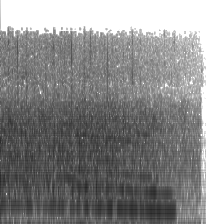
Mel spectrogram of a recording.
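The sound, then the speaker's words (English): Canned applause sound effect, dense and steady for under two seconds before it stops abruptly. “Oh, I'm supposed to do applause now.”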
